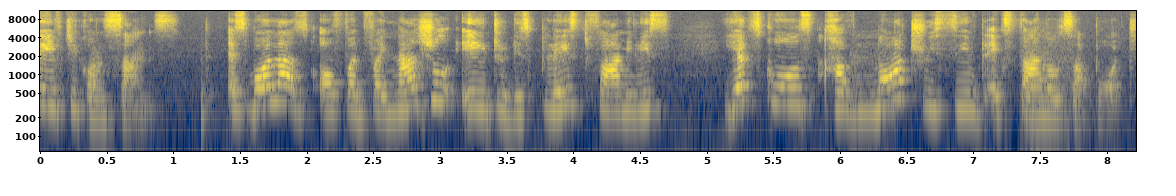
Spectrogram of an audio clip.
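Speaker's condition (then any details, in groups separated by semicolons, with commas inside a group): No condition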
